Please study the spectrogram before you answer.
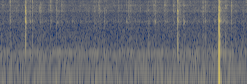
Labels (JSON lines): {"label": "ambient", "recorder": "HydroMoth"}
